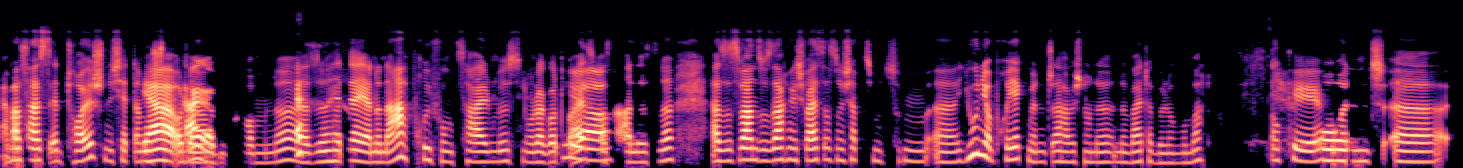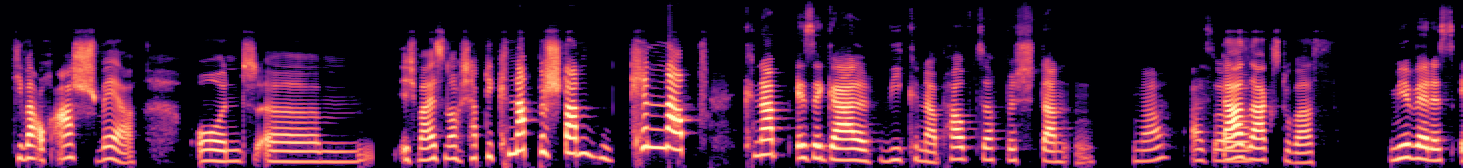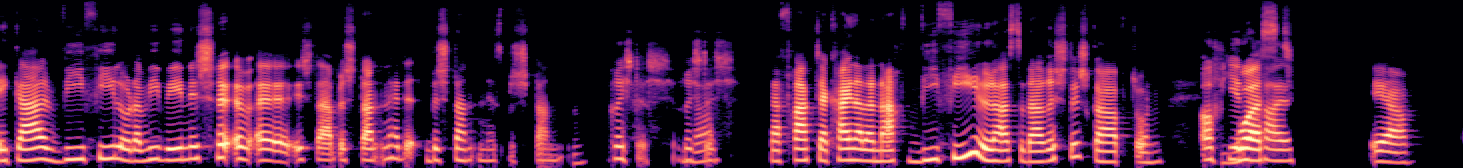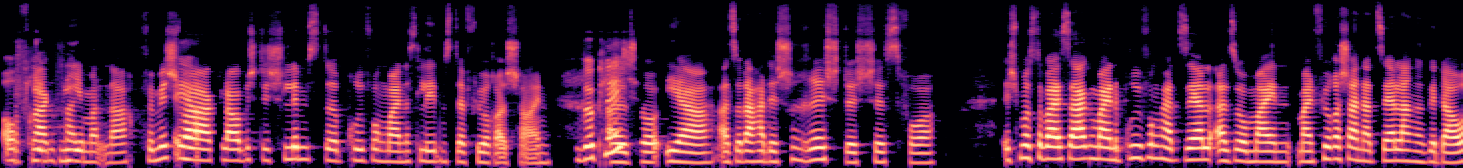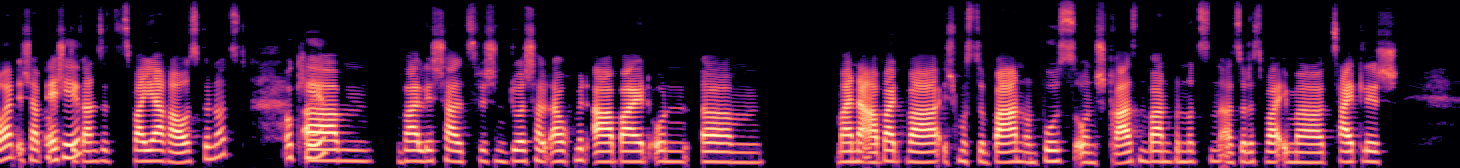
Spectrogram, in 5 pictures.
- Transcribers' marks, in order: chuckle; drawn out: "ähm"; stressed: "knapp"
- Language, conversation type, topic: German, unstructured, Wie gehst du mit Prüfungsangst um?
